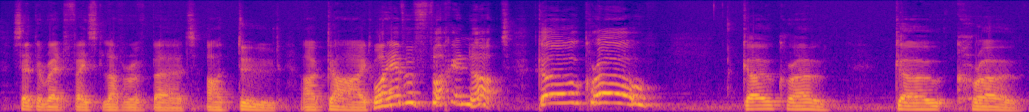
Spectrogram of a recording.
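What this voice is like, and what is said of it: Northern English accent. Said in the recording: “you random so North beautiful. English accent”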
